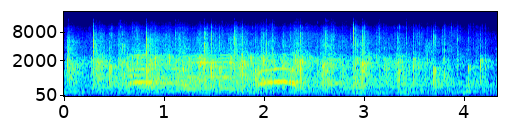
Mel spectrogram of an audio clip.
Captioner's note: participants applauding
